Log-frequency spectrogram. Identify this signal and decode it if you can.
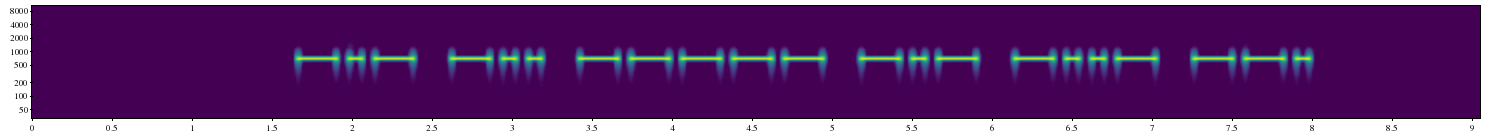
Morse code, heard as a keyed tone, about 15 wpm, 700 Hz. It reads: KD0KXG
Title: Speed Racing - USA Call Signs 15wpm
